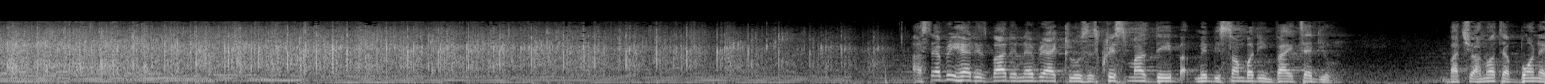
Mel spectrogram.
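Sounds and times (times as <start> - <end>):
audience clapping and applauding: 0.0 - 9.3
low sustained organ-like tones: 0.0 - 15.4
speech: 9.2 - 13.5, 14.4 - 15.4.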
